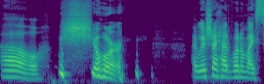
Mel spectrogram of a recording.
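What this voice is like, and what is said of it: Usual voice. Nothing is said of it.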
